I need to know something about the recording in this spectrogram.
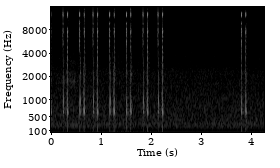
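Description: Computer mouse button clicked repeatedly at about three clicks a second for a couple of seconds, each click a quick press-and-release pair. After a pause comes one more click near the end.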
